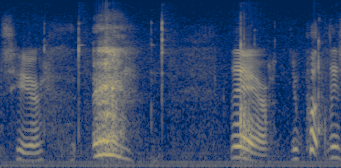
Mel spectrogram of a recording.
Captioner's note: clears throat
